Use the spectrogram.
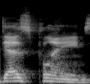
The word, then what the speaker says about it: Des Plaines: actually that is des moines des moines and des plaines they're different but they're in the same region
